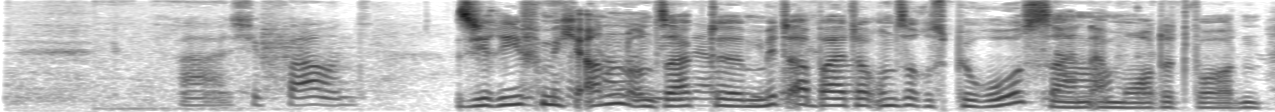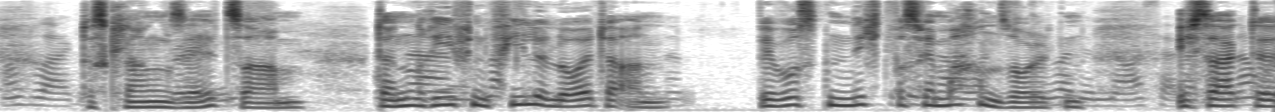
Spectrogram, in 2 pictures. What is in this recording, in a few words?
voice over; malatya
